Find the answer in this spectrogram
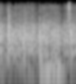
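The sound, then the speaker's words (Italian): Audience applause: a dense wash of many hands clapping at once, steady and fairly loud, with a few sharper individual claps popping out of the noise, and no voices. “Grazie mille, un applauso a voi.”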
